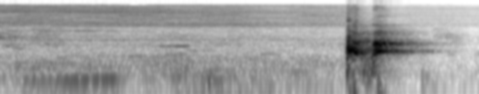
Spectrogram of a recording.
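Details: A three-month-old Lhasa Apso puppy gives two sharp, high barks in quick succession.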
